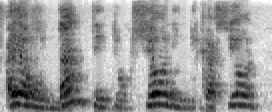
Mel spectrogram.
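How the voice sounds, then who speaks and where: A man's voice: extremely high pitch, a little slow, far from the mic, muffled recording, slight background noise. Preaching man in an echoey hall. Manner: preaching with sudden loud emphasis and rhetorical questions. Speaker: pastor. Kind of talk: sermon.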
